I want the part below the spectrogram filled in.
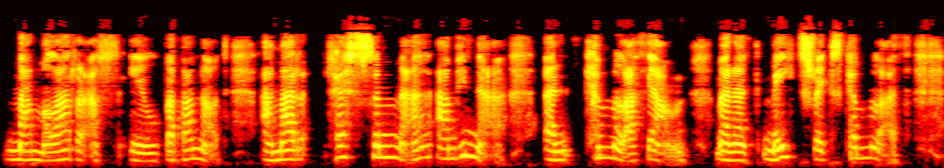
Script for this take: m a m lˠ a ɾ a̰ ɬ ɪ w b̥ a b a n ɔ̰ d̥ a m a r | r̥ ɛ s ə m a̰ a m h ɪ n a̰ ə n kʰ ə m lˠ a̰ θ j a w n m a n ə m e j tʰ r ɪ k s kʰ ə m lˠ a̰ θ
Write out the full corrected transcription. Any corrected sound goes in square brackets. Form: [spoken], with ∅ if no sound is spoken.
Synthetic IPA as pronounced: m a m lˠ a ɾ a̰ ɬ ɪ w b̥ a b a n ɔ̰ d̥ a m a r | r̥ ɛ s ə m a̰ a m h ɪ n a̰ ə n kʰ ə m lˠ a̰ θ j a w n m a n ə m e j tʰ r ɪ k s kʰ ə m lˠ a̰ θ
